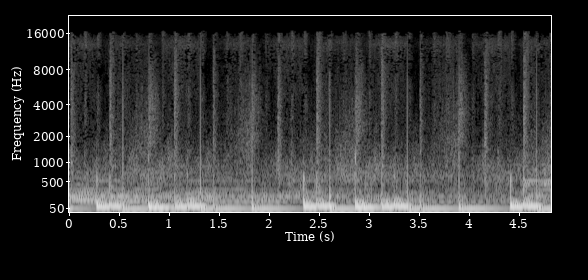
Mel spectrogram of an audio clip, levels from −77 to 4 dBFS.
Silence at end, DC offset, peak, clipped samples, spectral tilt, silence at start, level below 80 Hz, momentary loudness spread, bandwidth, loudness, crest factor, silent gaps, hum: 0 s; under 0.1%; -2 dBFS; under 0.1%; -6.5 dB/octave; 0 s; -16 dBFS; 7 LU; 17 kHz; -18 LUFS; 14 dB; none; none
